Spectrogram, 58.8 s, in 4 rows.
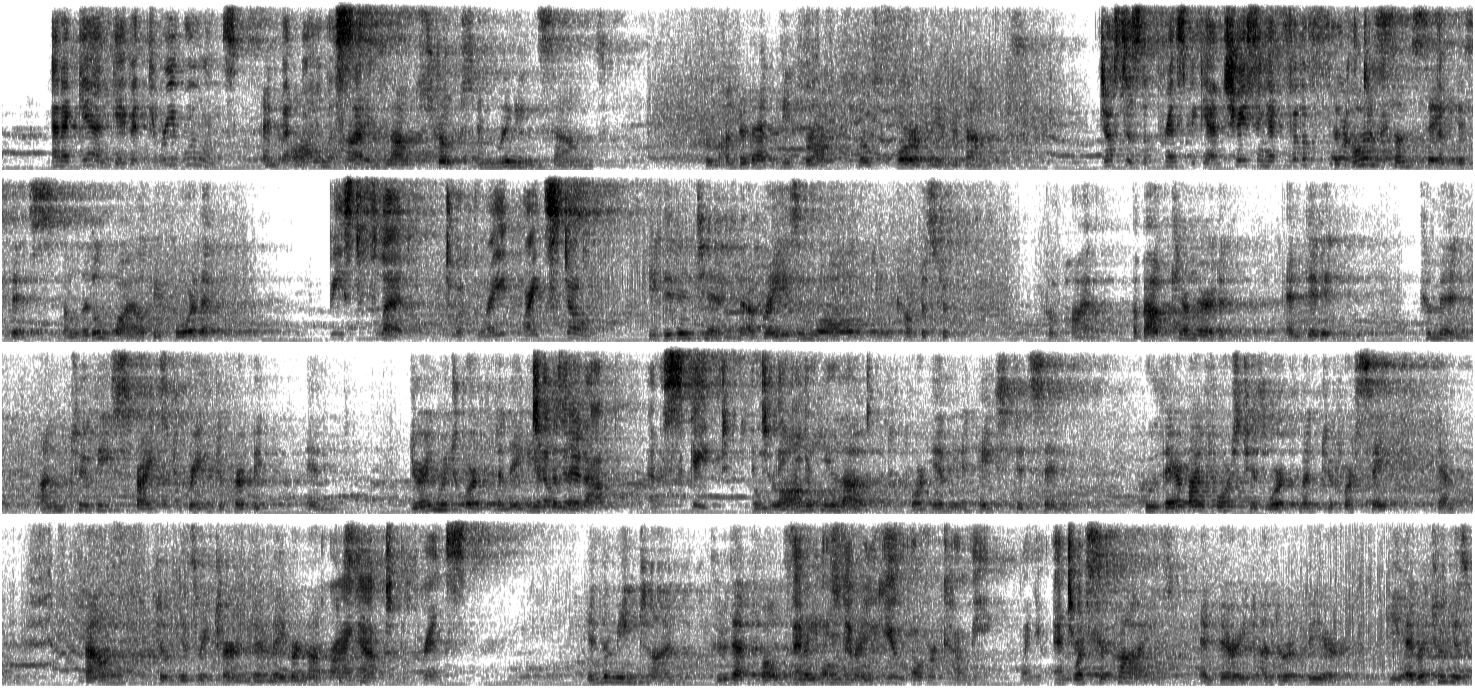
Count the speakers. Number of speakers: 2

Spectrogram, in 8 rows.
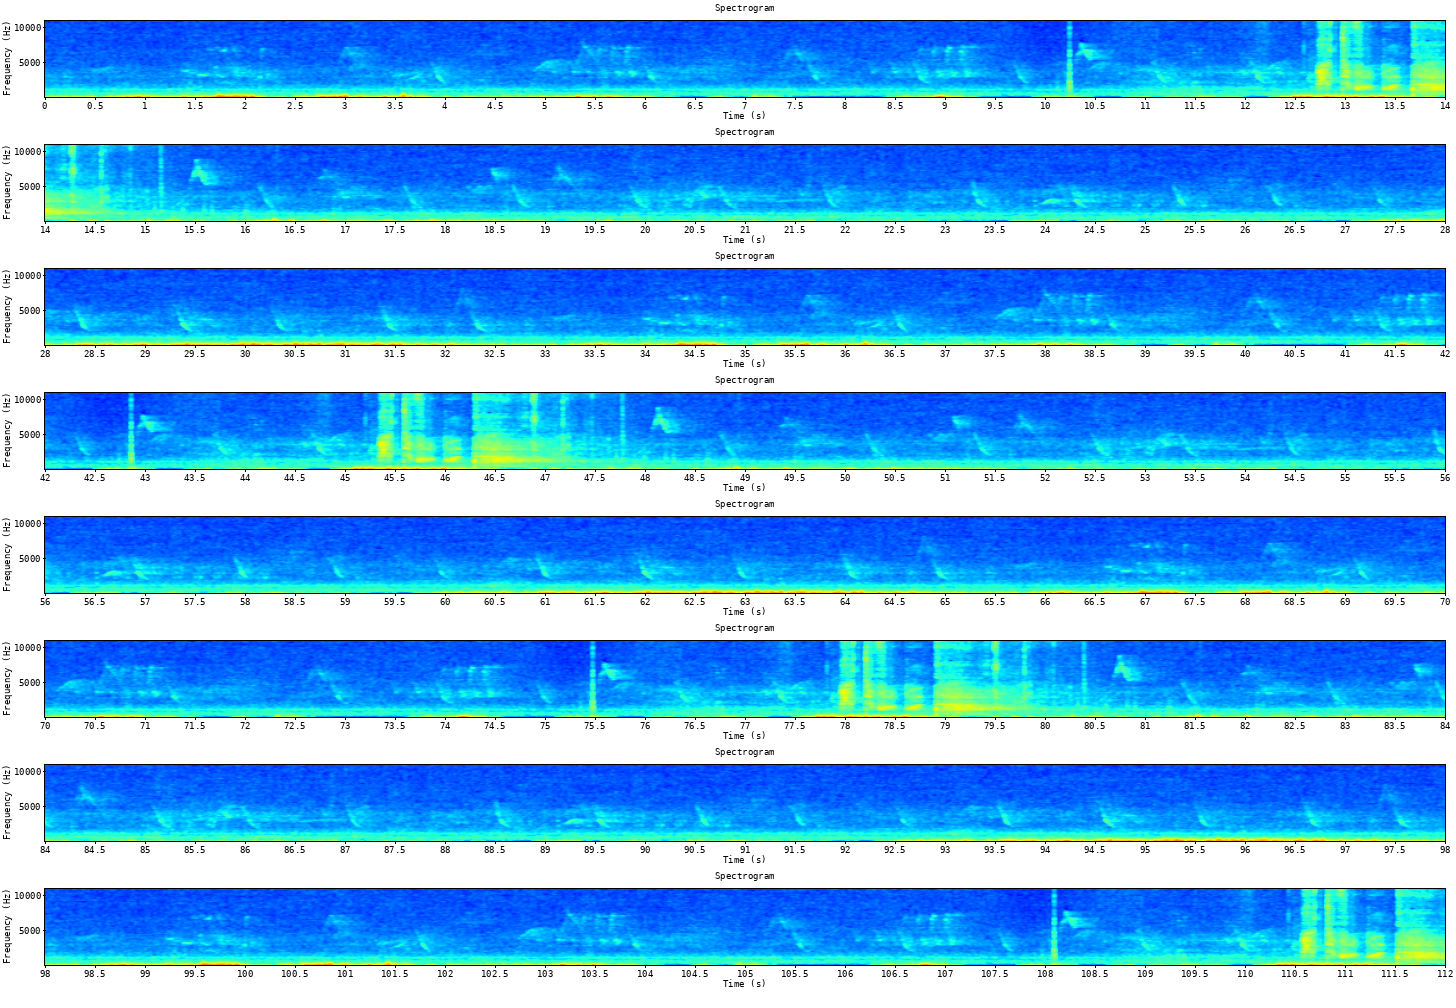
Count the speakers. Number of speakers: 0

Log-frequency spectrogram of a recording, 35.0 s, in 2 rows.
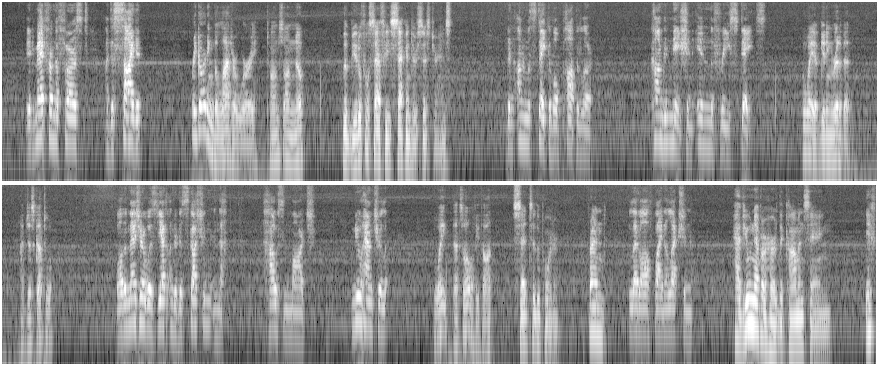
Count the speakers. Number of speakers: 3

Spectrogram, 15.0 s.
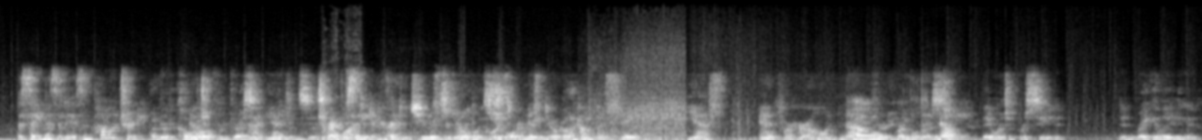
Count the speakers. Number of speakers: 3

